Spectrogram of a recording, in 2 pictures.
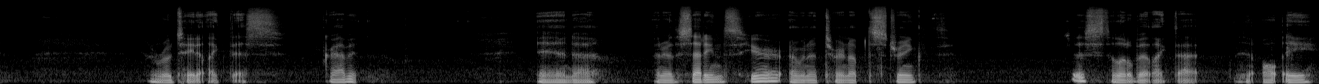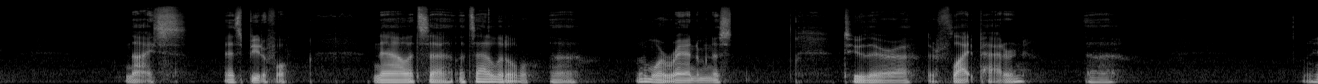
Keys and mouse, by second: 1.5 r, 3.1 g, 3.9 r, 12.7 alt+a.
